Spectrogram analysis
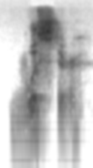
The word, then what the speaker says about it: Worcester: rights conference that happened in Worcester that's how they pronounce that it's a a city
